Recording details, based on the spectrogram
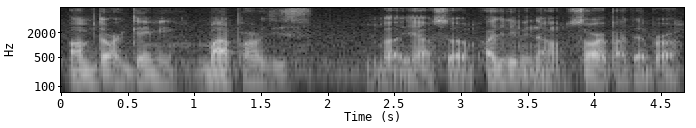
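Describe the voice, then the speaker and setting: A man's voice: very deep voice, brisk, vocal fry, slight background noise. A man in his late twenties from Texas, chatting casually on a livestream in a rambling, repetitive, slangy way. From Texas, United States.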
